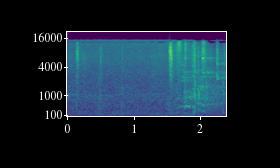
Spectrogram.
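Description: Low, steady arena background, then near the end a tennis racket strikes the ball, with a short burst of voice at the same moment.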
